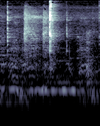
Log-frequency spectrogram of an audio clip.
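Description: Light clicks and scraping of a metal tool against a new front fork oil seal as it is worked down into a Yamaha Jupiter MX fork tube, with one sharper click about a second in. A faint steady low hum runs underneath.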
